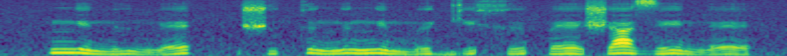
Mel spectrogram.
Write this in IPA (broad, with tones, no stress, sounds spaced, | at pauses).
ŋ e˥˨ n ɨ˩˧˩ ŋ ɛ˩˥ | ʃ ɨ˩˧˩ k ɘ˥˨ ŋ ɘ˧˥˧ ŋ e˥˨ m ɘ˩˧˩ ɡʲ e˩˥ x ɘ˩˥ p ɛ˩˧˩ ʃ a˧˥˧ z e˧˥˧ n ɛ˩˧˩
